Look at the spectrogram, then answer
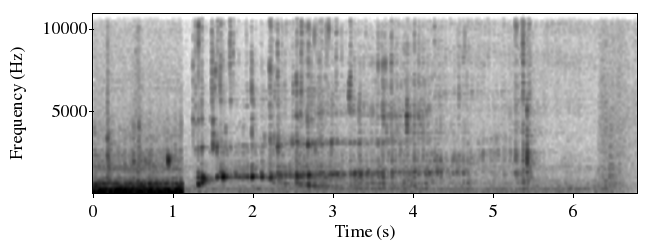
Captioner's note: kettle boiling; water Pouring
